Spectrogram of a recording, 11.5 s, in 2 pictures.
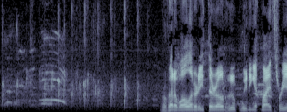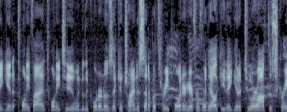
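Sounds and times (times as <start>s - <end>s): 
basketball fans applauding in a gym: 0.0s - 2.9s
speech: 3.2s - 11.4s.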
